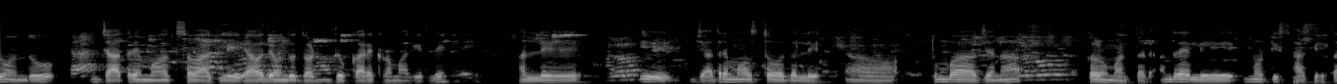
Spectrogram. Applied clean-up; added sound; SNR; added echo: none; none; none; none.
